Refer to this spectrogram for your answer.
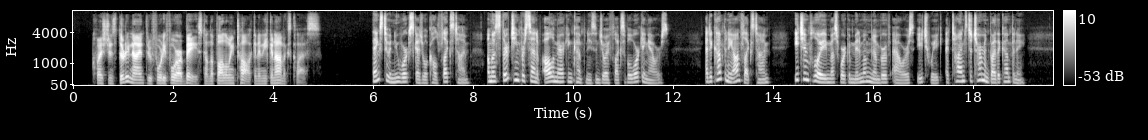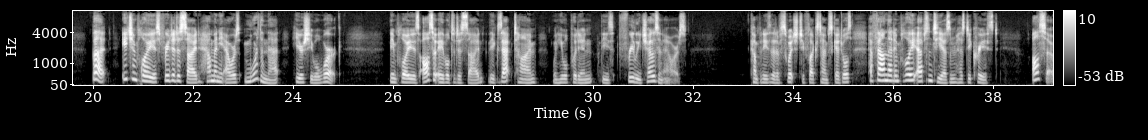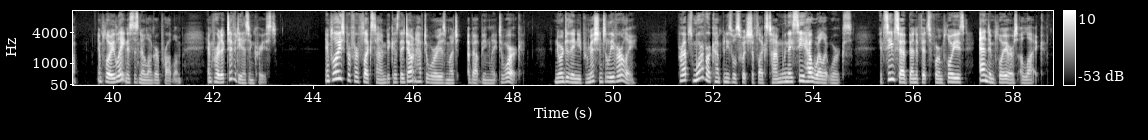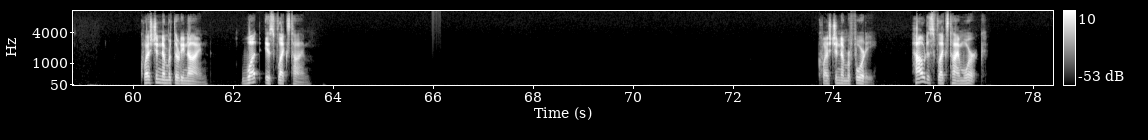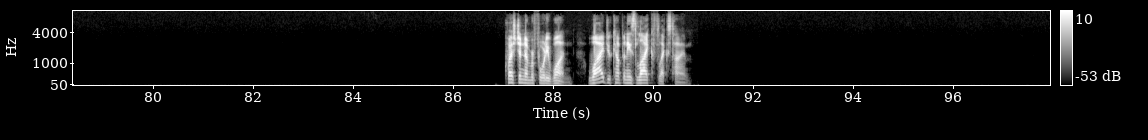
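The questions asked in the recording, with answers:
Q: What is flex time?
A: A work schedule with flexible working hours

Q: How does flex time work?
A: Employees work a required minimum of hours at set times and choose how many extra hours to work and when

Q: Why do companies like flex time?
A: Absenteeism and lateness decrease and productivity increases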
